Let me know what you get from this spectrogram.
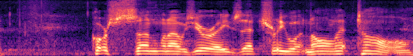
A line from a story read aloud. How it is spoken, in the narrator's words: Sam Snead is reported to have muttered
